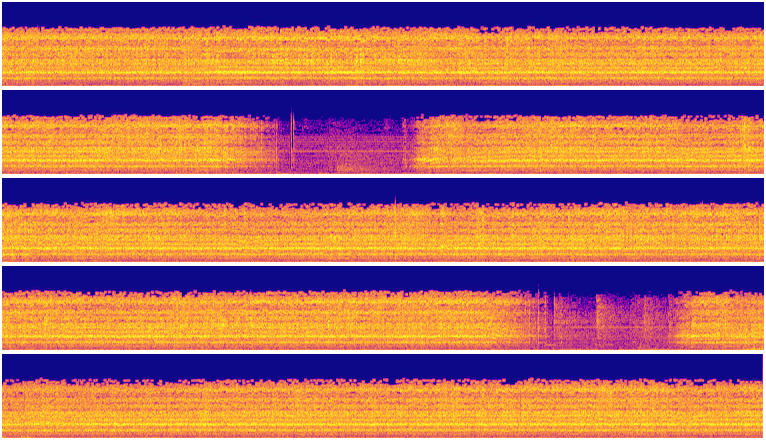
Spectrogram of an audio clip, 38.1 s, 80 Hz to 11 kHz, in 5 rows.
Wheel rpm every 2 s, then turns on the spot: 160, 160, 160, 160, 140, 20, 150, 160, 160, 160, 160, 160, 160, 140, 30, 160, 160, 160, 160.
none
